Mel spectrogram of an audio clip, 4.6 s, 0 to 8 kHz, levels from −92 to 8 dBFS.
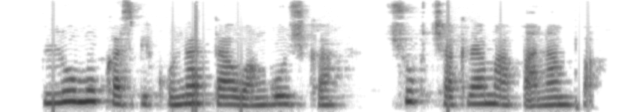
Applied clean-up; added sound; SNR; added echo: none; none; none; none.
